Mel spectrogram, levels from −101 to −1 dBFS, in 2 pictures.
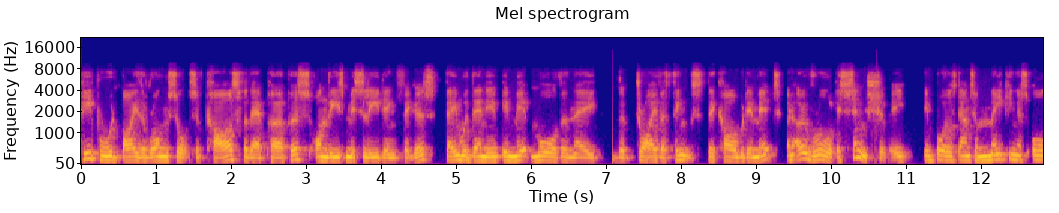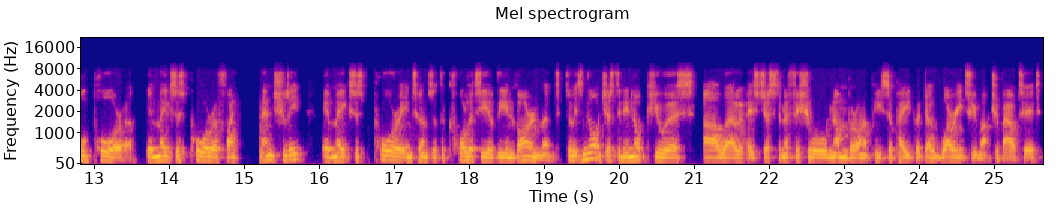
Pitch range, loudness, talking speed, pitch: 115-140 Hz, -20 LUFS, 190 wpm, 125 Hz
